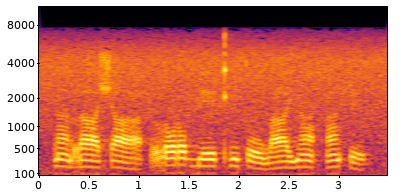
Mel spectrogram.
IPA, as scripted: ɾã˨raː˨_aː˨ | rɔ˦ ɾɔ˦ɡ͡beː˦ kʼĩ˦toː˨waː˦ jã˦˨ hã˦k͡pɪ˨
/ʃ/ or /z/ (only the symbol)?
ʃ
